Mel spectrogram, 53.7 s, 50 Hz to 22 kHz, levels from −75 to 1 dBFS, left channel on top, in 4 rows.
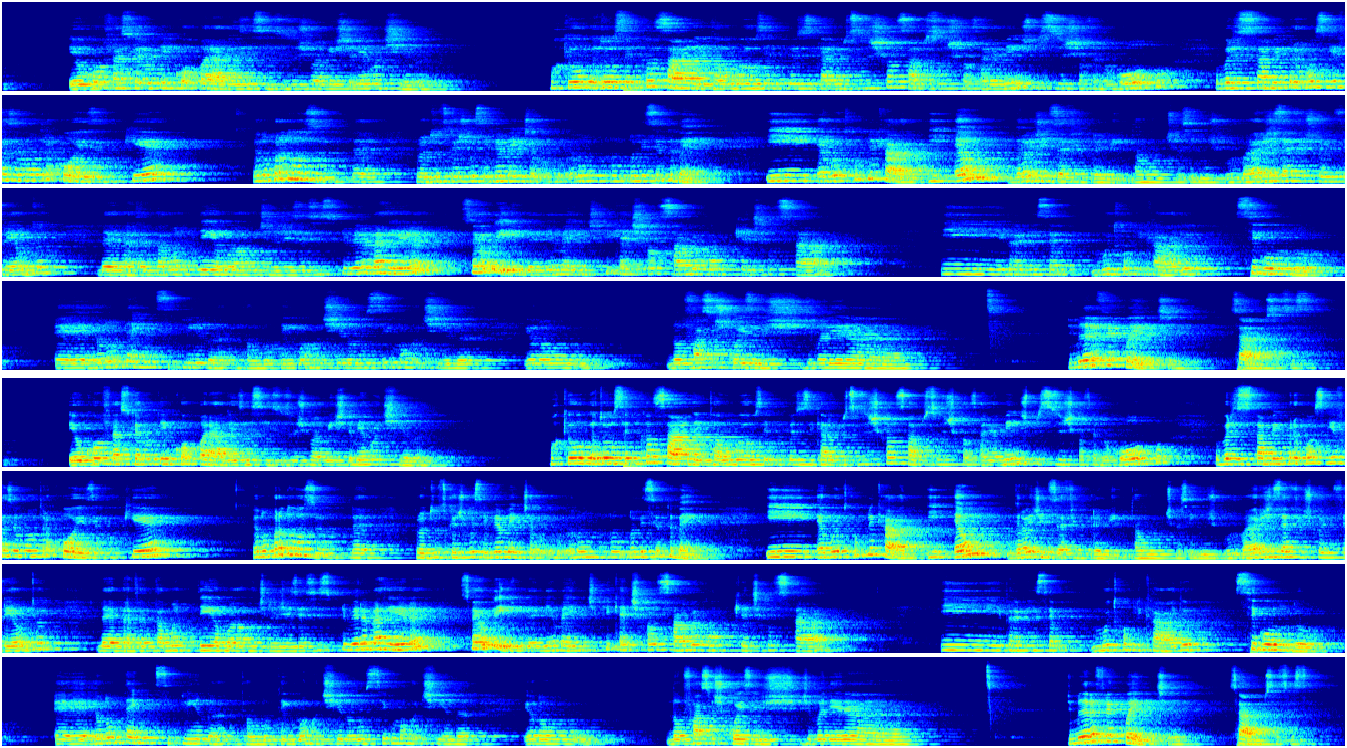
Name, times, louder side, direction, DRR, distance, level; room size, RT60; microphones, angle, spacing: voice 1, 0.7-4.3 5.5-11.6 12.1-14.4 14.7-15.0 15.9-17.1 17.6-20.4 21.1-27.3 27.8-31.1 31.6-35.1 36.2-37.5 37.7-38.9 39.3-40.0 40.8-41.8 42.1-45.0 45.5-46.2 46.9-49.4 50.9-52.1 52.6-53.3, right 2 dB, 45° right, -1 dB, 0.5 m, -25 dB
4.1 x 2.3 x 3.3 m, 1.3 s
head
